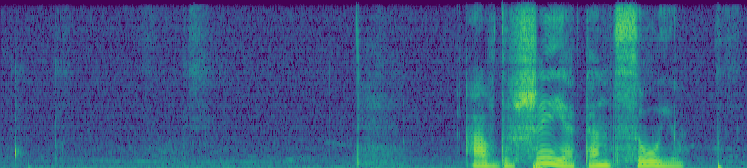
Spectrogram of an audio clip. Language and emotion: Russian, positive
